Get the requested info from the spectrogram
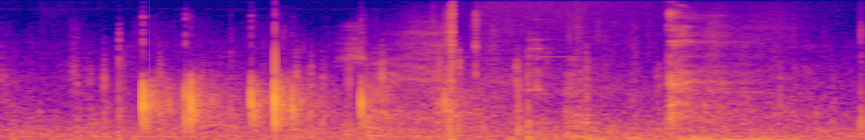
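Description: Lawn bowls clicking against one another as players gather them at the head on an indoor rink: a string of irregular sharp clacks, about seven over the few seconds, over a low hall hum.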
